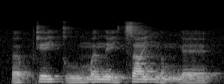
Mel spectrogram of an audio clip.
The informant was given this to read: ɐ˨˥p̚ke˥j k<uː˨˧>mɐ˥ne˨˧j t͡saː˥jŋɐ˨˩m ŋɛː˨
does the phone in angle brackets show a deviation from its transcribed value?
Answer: no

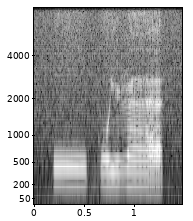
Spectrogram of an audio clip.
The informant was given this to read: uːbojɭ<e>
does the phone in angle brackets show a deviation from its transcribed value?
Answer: yes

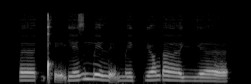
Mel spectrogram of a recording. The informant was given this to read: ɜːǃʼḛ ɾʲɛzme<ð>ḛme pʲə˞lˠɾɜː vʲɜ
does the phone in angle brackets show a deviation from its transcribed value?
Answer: no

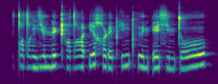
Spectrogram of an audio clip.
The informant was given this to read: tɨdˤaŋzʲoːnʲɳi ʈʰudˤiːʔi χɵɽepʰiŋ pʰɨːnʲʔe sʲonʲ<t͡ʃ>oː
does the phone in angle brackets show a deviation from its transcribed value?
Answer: yes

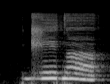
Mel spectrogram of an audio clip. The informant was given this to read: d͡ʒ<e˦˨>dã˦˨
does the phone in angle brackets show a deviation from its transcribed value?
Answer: yes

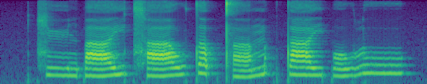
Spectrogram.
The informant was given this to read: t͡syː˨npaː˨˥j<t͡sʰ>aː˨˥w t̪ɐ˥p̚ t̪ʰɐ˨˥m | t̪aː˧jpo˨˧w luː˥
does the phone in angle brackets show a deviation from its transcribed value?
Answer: no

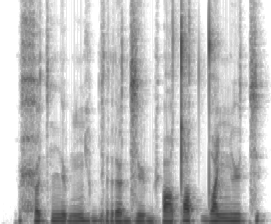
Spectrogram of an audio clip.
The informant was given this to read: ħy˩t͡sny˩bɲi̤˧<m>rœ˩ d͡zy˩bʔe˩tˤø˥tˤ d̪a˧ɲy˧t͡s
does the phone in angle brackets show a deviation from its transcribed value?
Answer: yes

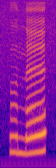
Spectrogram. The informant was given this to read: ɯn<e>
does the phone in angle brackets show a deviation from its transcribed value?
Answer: yes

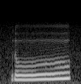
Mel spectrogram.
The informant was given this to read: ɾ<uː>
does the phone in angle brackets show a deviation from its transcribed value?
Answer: yes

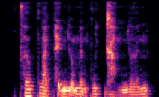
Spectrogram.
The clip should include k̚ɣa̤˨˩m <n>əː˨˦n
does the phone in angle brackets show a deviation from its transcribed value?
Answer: yes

